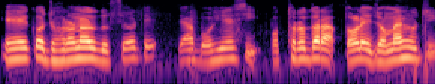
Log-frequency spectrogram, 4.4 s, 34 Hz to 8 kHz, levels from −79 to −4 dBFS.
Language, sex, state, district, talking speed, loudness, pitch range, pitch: Odia, male, Odisha, Khordha, 190 wpm, -17 LUFS, 160-185 Hz, 175 Hz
